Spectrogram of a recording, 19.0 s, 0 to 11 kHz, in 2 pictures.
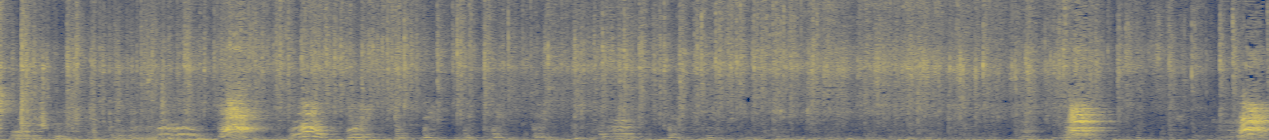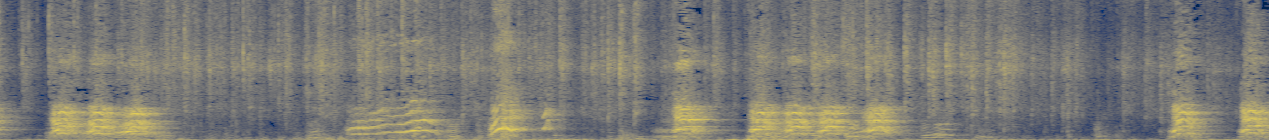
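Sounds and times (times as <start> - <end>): dogs barking excitedly: 0.0 - 19.0
dog whining: 12.0 - 13.0.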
